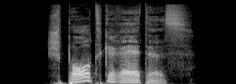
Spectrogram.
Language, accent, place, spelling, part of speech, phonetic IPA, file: German, Germany, Berlin, Sportgerätes, noun, [ˈʃpɔʁtɡəˌʁɛːtəs], De-Sportgerätes.ogg
- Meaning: genitive of Sportgerät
